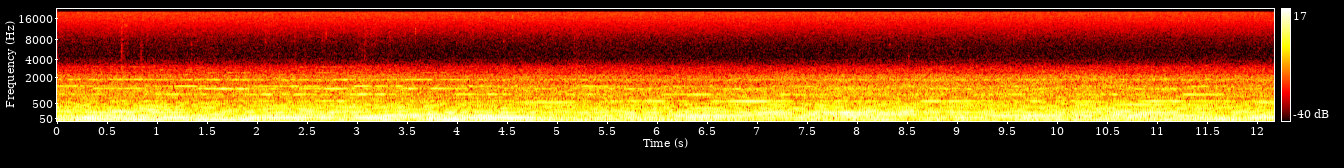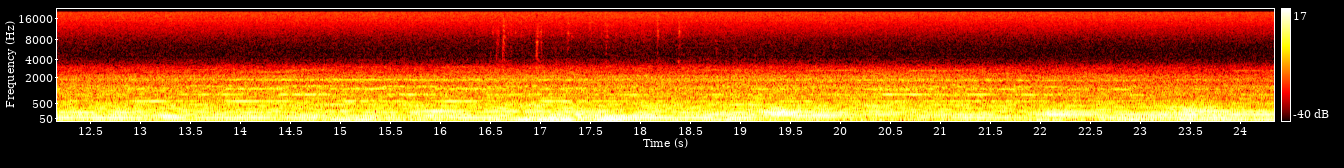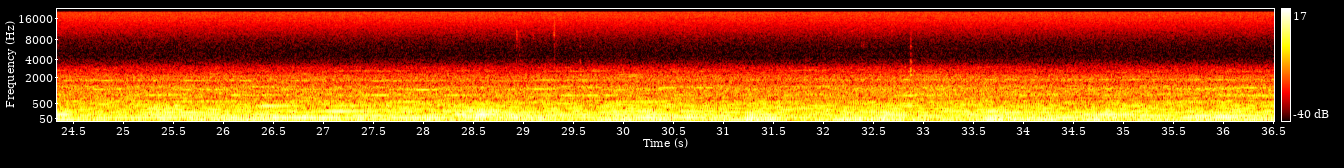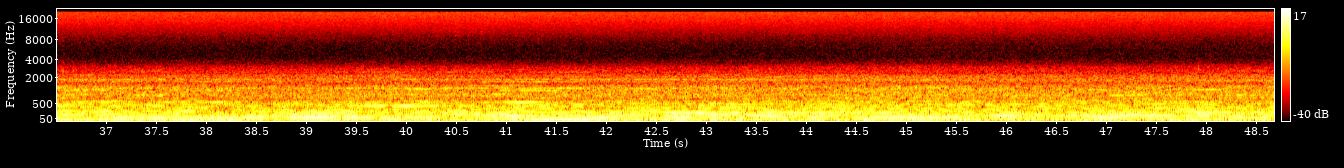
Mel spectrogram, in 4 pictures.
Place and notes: Chemin vert - PIPE SOUNDSCAPE
soundscape heard through a long plastic pipe on a construction site. No FX just a bit of noise filtering.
